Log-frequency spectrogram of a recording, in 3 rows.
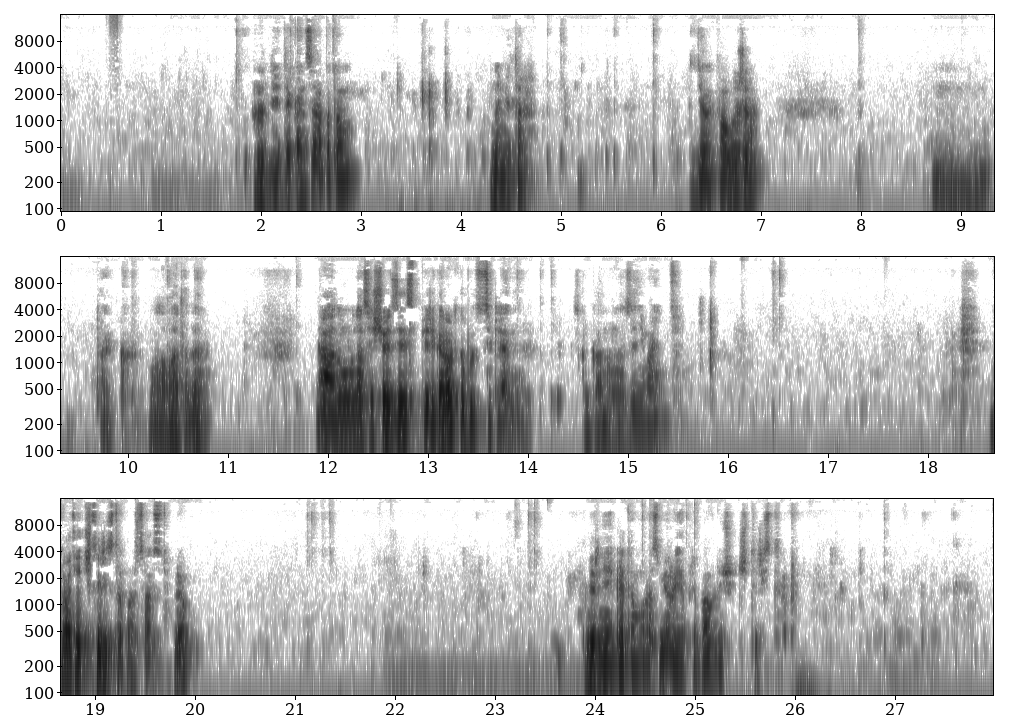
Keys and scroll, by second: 3.9 Return, 4.9 space, 5.1 Escape, 12.6 ctrl+s, 18.1 Escape, 18.9 space, 22.6 Escape, 24.1 p, 25.7 Return, 26.4 space, 26.6 Escape.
